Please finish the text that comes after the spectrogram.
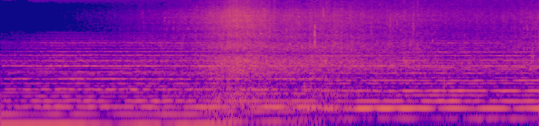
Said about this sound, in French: La mer est calme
